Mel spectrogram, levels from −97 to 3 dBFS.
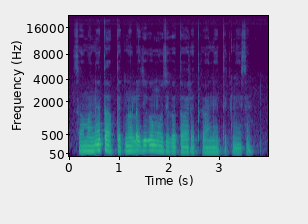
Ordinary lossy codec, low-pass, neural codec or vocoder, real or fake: none; none; vocoder, 44.1 kHz, 128 mel bands every 256 samples, BigVGAN v2; fake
